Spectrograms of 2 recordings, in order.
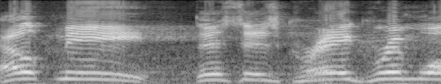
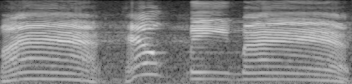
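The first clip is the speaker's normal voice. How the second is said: put-on nasal Southern twang. Coached by another, a character tries on a friend's voice: Franklin's southern twang voice. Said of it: "he had a bit of a southern twang".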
